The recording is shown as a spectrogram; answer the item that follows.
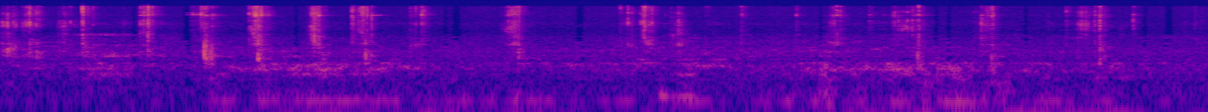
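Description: Faint, irregular clicks of copper Canadian pennies clinking against each other as a roll is spread out by hand on a fabric mat.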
